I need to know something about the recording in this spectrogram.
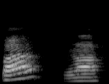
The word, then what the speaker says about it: paragraph: Paragraph. Paragraph. Paragraph. So this, the first syllable is the one that is stressed.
